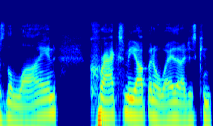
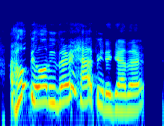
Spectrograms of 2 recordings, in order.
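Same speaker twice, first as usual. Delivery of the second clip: very high, loud, babyish put-on voice; 11 semitones higher, 8 dB louder than usual. Retelling a scene where he realizes he's in the water, imitating a childish voice. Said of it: "he just has that really childish voice".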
